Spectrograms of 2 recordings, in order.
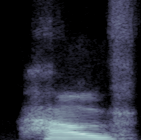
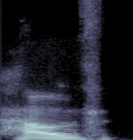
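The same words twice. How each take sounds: No difference in how they are said.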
